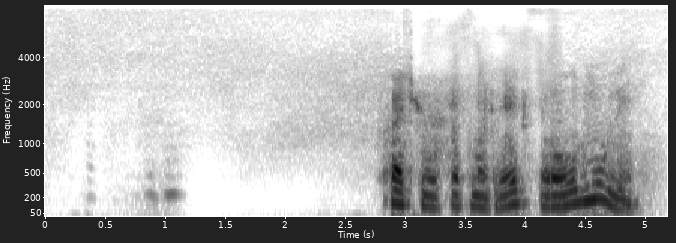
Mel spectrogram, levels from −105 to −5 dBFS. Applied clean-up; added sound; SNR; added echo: neural mask model Resemble Enhance denoiser.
